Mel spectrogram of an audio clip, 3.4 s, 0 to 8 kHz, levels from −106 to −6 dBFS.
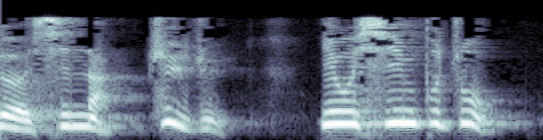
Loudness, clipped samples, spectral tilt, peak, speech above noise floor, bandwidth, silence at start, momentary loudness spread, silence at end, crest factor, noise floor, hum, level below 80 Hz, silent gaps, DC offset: -14 LUFS; under 0.1%; -9 dB/octave; -2 dBFS; 44 dB; 5.8 kHz; 0 s; 13 LU; 0.25 s; 12 dB; -57 dBFS; none; -58 dBFS; none; under 0.1%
